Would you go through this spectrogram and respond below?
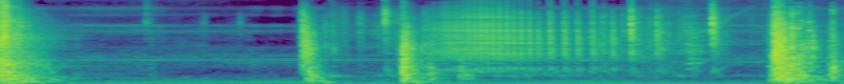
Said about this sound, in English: Freya shoved Runa into the broom closet beside the hearth. She whispered urgently for Runa to keep quiet. The door slammed shut.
